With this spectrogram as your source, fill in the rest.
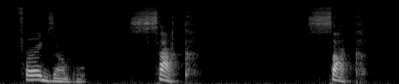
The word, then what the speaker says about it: sac: sac The c is pronounced.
